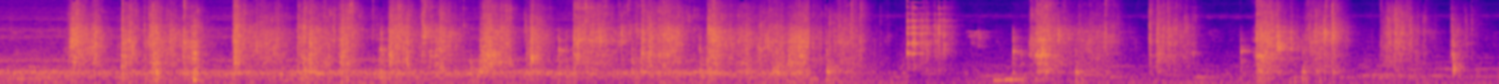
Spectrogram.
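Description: Hard cockle shells clattering and scraping against a metal wok as a spatula stirs them through thick sauce. The clatter is dense at first, then from about halfway it breaks into separate scoops and scrapes.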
